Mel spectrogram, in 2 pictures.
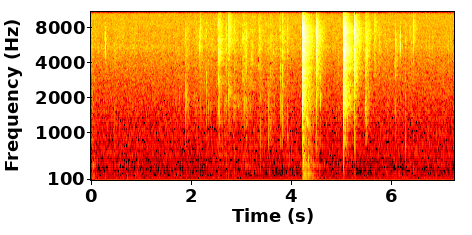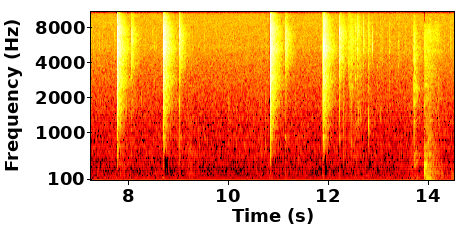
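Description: Homemade cardboard airgun's mechanism snapping as it is worked by hand: six sharp snaps a second or a few seconds apart, each followed by a fainter click. A duller knock near the end.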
